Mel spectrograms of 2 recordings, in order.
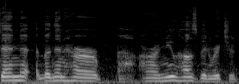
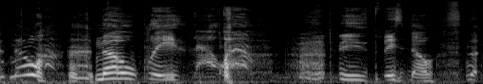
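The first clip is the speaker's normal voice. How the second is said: much higher, louder shrieking no, please; hammed-up wailing pleas; 10 semitones higher, 7 dB louder, much slower than usual. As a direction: overdo a mother's desperate wail for laughs. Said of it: "this is gonna be ridiculous, watch this".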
